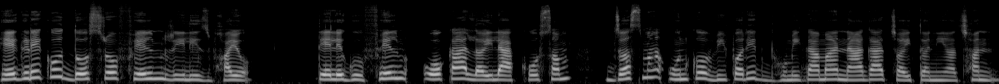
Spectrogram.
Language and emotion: Nepali, neutral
